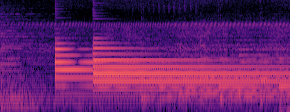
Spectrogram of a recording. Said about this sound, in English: Dana rang the doorbell and stepped back off the mat.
